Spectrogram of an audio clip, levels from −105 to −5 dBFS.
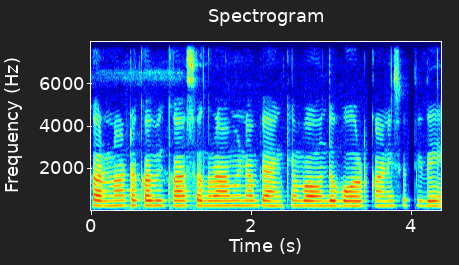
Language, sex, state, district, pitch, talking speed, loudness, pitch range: Kannada, female, Karnataka, Belgaum, 230 Hz, 110 wpm, -26 LUFS, 225-235 Hz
